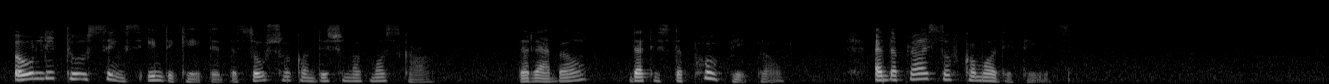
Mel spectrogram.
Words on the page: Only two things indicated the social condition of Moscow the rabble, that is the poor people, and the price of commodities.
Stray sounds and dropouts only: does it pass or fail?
pass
